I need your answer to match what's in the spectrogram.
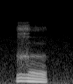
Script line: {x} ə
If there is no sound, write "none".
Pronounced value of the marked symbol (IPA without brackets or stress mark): ɣ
